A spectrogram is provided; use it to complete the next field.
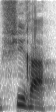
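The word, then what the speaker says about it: Syrah: cab vinh você falou sir isso e Alguns chamam xir isso você falou sir tem diferença nessa pronúncia ou não existe uma diferença de estilo tá a casta é a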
